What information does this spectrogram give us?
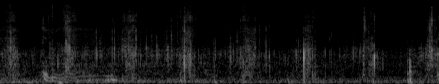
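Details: Crunching footsteps and rustling at a beach, with brief murmured speech and scattered clicks, but no clear animal call.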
